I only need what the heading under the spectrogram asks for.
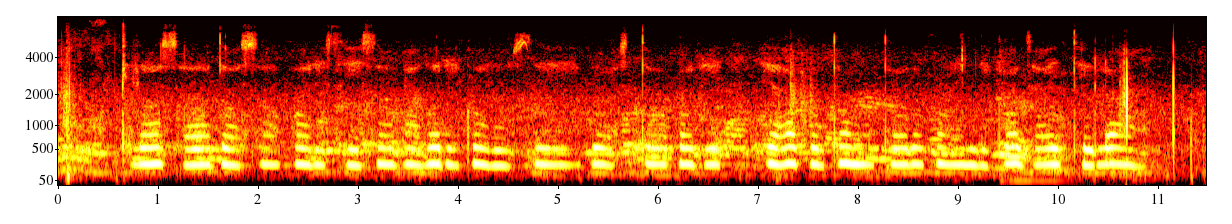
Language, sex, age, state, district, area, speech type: Odia, female, 18-30, Odisha, Nuapada, urban, read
